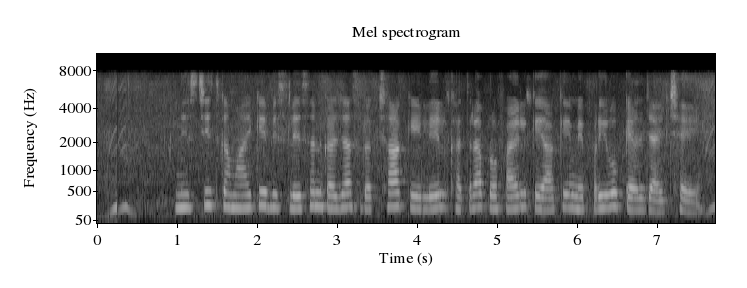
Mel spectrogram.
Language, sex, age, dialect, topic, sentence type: Magahi, female, 31-35, Western, banking, statement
